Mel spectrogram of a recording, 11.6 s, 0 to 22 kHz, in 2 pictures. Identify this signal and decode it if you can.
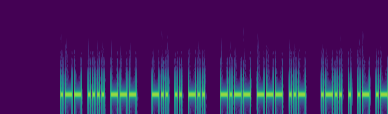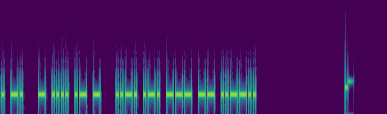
Morse code, heard as a keyed tone, about 34 wpm, 700 Hz. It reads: WHO DID YOU LEARN THAT FROM?
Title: Sentences from Top 300 Words 35wpm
